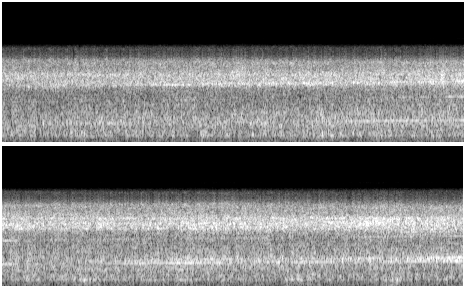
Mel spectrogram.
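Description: Running noise heard inside a JR Sobu Rapid Line electric commuter train car: a steady rumble and hiss. From about halfway through, a faint whine rises slowly in pitch and the noise grows gradually louder as the train picks up speed.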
